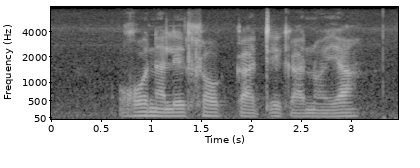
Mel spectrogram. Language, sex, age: Northern Sotho, male, 22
